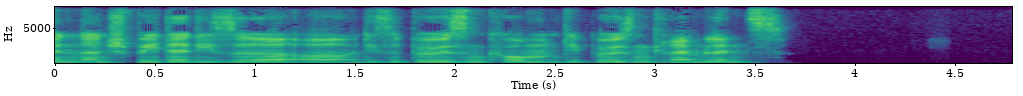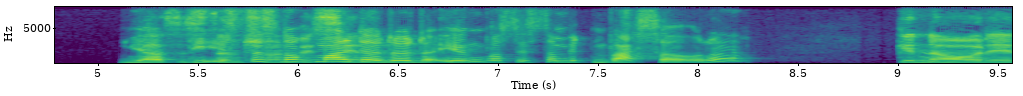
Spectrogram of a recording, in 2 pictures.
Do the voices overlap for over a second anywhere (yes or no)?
yes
